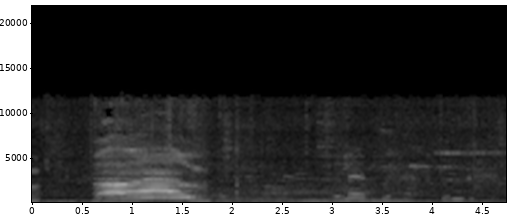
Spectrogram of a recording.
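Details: Pet cats fighting at home: one long harmonic yowl rising sharply then holding a steady drawn-out tone, followed by quieter wavering moans and short mewing notes over a low background hum.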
